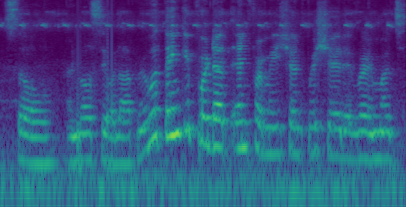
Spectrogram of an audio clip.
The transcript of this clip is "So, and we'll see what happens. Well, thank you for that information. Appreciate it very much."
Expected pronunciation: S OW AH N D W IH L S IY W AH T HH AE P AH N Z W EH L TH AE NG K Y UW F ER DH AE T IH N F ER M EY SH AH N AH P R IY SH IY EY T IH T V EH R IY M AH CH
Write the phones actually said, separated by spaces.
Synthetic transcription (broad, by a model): S OW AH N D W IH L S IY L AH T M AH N W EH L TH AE NG K Y UW F ER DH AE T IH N F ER M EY SH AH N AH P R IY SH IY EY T IH T V EH R IY M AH CH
